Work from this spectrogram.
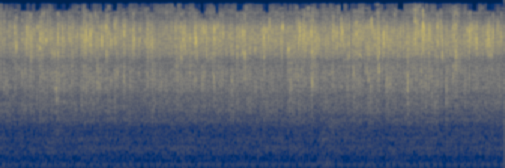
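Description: Butter and fettuccine with basil and garlic sizzle steadily in a hot pan, a continuous close frying hiss at even loudness with no talk.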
